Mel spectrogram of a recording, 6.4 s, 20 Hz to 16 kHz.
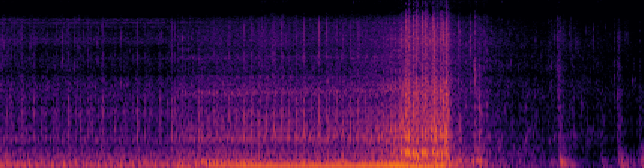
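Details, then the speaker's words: Sea Raider boat outboard motor, old engine: steady knocking at about 220 per minute under the drone until shutdown; lower unit gear damage, with metal shavings and water found in the lower gearbox oil. "yeah there's something not good with a lower end there on it"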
